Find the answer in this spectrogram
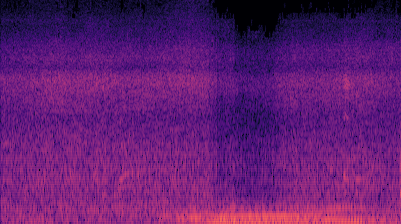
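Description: A motor vehicle driving past on the road, its engine growing louder about three seconds in, loudest near the middle and fading near the end, over a steady background hiss.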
